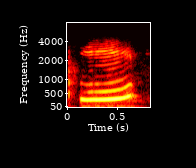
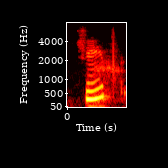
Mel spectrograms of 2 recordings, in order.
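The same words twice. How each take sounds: First: The vowel is stretched and exaggerated. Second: The vowel is said at normal length. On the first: "Let me exaggerate it first" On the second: "listen to this again"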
